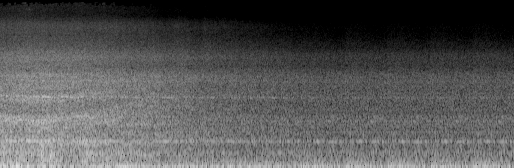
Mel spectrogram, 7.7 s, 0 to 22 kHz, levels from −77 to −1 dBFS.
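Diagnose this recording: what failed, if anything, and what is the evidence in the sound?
Broken-record loop from 5.17 s to the end: a 0.64 s fragment repeats four times, likely a stalled playback buffer; the waveform shows identical repeating blocks.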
